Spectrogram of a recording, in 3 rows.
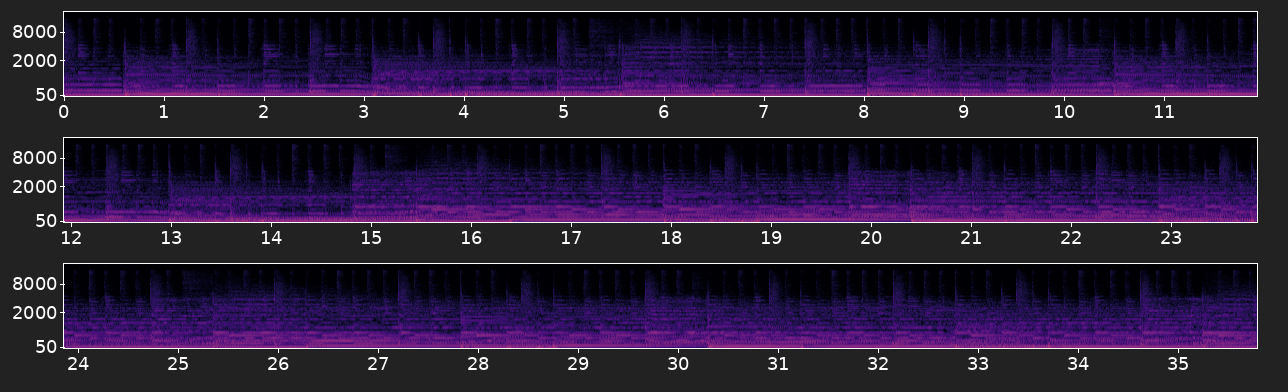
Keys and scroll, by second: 4.5 m, 4.6 space, 12.3 Escape, 14.0 Delete, 22.8 m, 23.0 i, 24.1 BackSpace, 24.6 space.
